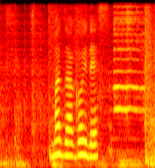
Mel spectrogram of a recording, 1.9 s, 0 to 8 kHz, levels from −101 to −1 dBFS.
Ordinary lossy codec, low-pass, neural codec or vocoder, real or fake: none; 7.2 kHz; codec, 16 kHz, 0.9 kbps, LongCat-Audio-Codec; fake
